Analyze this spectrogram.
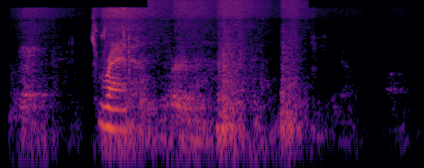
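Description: A woman speaks calmly through a microphone in a large echoing room.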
